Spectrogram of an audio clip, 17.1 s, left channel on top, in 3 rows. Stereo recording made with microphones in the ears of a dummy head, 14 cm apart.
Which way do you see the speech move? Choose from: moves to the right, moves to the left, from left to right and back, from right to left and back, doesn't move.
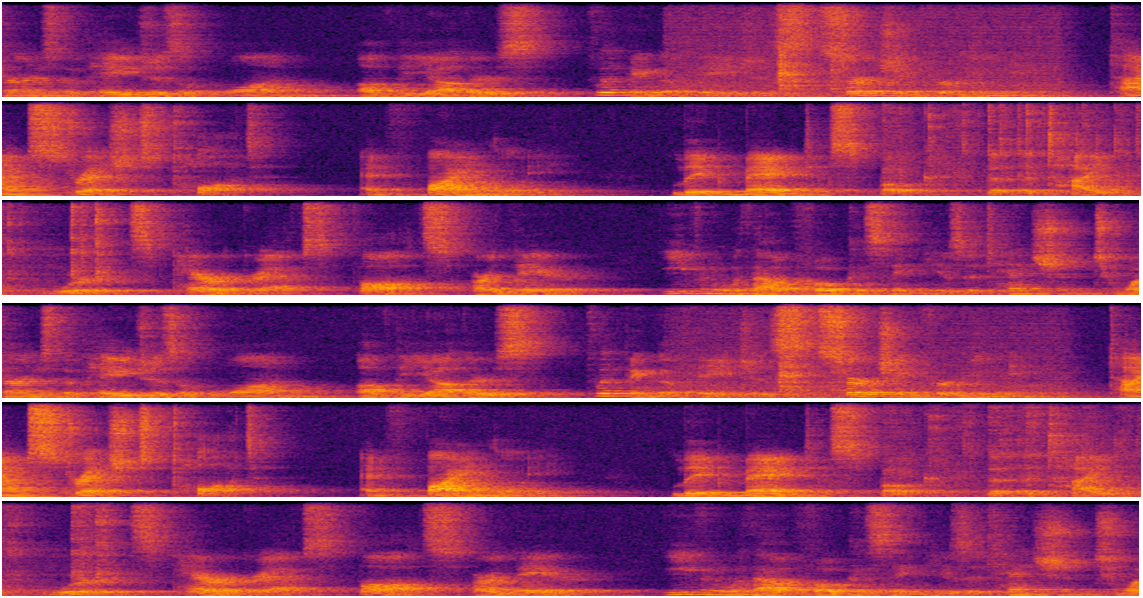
moves to the left.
